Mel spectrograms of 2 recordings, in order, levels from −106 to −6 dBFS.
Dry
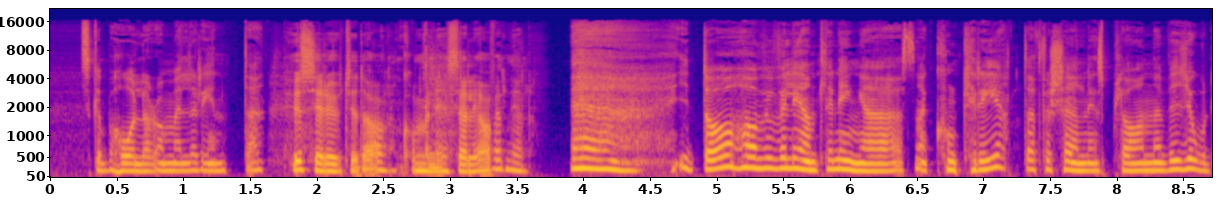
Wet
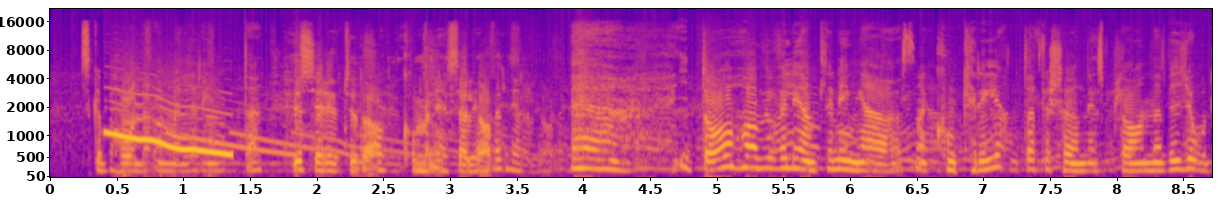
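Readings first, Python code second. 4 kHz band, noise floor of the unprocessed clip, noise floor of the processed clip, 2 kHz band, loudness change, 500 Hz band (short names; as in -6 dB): -2.0 dB, -61 dBFS, -46 dBFS, +0.5 dB, -1.5 dB, -0.5 dB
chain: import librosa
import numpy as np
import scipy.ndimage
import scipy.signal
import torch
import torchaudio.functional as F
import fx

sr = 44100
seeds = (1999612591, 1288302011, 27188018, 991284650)

y = fx.weighting(x, sr, curve='A')
y = fx.dereverb_blind(y, sr, rt60_s=0.65)
y = fx.notch(y, sr, hz=500.0, q=12.0)
y = fx.dynamic_eq(y, sr, hz=4400.0, q=0.79, threshold_db=-46.0, ratio=4.0, max_db=-7)
y = fx.spec_paint(y, sr, seeds[0], shape='fall', start_s=0.4, length_s=0.97, low_hz=550.0, high_hz=1100.0, level_db=-23.0)
y = np.clip(10.0 ** (21.5 / 20.0) * y, -1.0, 1.0) / 10.0 ** (21.5 / 20.0)
y = fx.dmg_crackle(y, sr, seeds[1], per_s=260.0, level_db=-41.0)
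y = fx.echo_feedback(y, sr, ms=469, feedback_pct=59, wet_db=-17)
y = fx.record_warp(y, sr, rpm=45.0, depth_cents=100.0)
y = y * 10.0 ** (3.5 / 20.0)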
